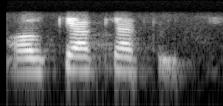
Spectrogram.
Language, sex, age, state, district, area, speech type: Hindi, female, 45-60, Bihar, Begusarai, rural, conversation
